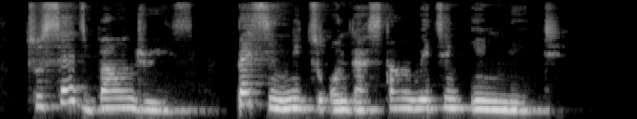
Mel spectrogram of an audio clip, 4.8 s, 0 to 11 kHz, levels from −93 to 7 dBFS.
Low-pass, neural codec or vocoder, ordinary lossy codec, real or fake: 9.9 kHz; none; MP3, 96 kbps; real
